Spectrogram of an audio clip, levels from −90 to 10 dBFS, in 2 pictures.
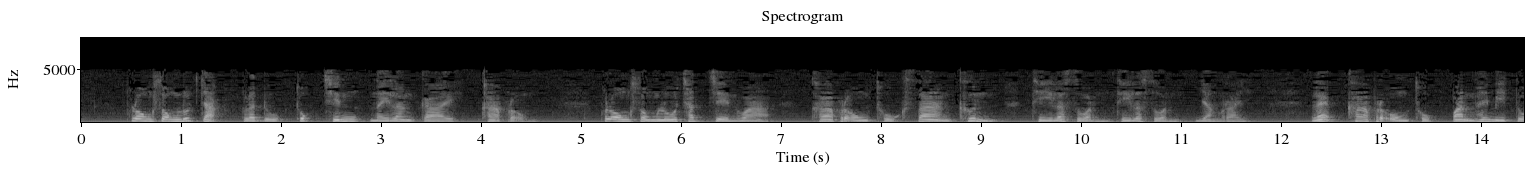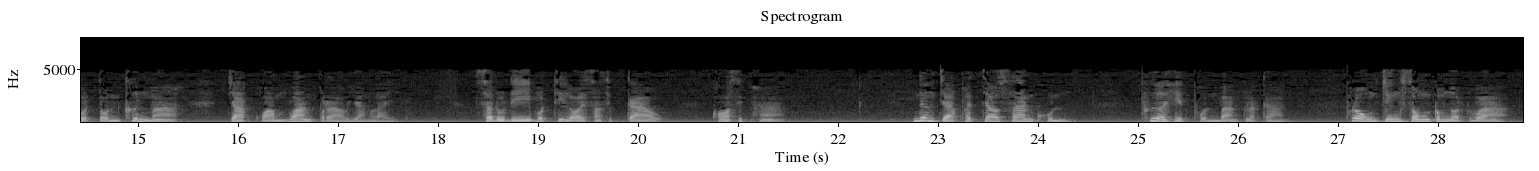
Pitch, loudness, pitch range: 115 Hz, -28 LUFS, 100-155 Hz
